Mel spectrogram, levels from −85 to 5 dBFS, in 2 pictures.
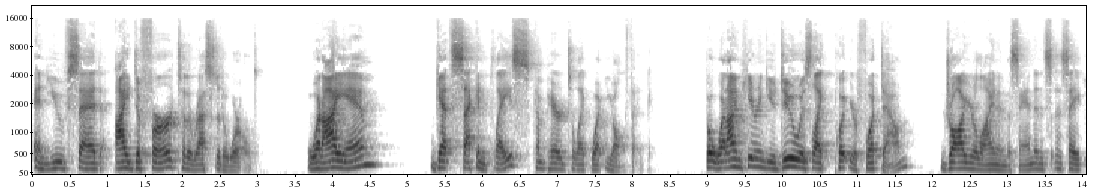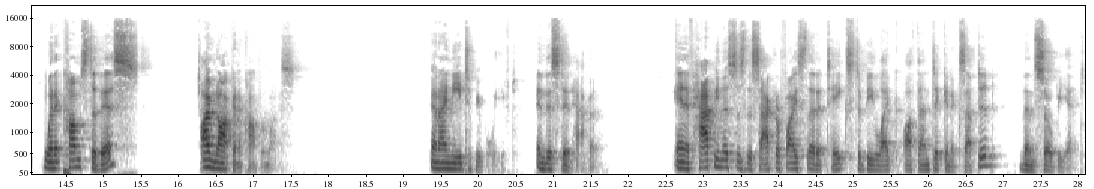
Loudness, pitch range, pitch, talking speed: -22 LUFS, 120-165 Hz, 140 Hz, 175 wpm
